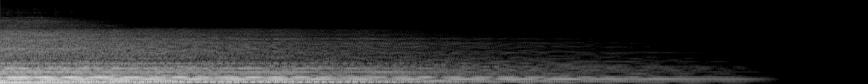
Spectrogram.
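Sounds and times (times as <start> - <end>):
instrumental music: 0.0 - 6.7.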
